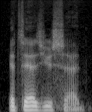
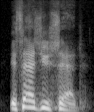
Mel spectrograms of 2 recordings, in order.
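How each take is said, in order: First: It is said in a calm, steady way. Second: It is said in an anxious, agitated way.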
